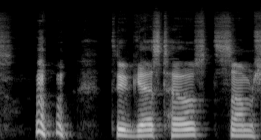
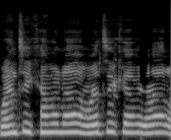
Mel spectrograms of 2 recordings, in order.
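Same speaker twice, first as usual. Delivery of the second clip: mock eager, impatient fangirl voice, higher; 8 semitones higher than usual. Teasing another speaker by imitating them as an excited fangirl. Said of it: "you are sounding like a fangirl".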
